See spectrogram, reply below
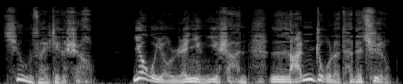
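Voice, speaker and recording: A man's voice: on the low side, wildly swooping pitch, brisk, a little mellow, breathy edge, no room sound, clean studio sound. A man telling a martial-arts tale on radio in a dramatic, vividly inflected storytelling style. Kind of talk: Chinese oral storytelling on radio.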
